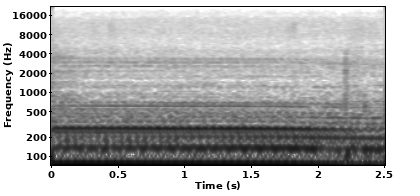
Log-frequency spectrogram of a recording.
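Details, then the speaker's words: 2003 Toyota RAV4 petrol engine just after start-up, idling steadily but too fast at about 2000 rpm; it still sits above 1000 rpm after five minutes, and the owner suspects the idle air control valve. High idle. "you can see as soon as i start up the car it's gonna be pretty high idle it actually almost sounds like a tractor so you can see it's revving right now about 2000 rpm"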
